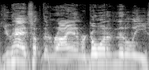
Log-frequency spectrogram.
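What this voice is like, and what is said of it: Poor imitation of a character's voice. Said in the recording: “That's a terrible impression of Bunk”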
